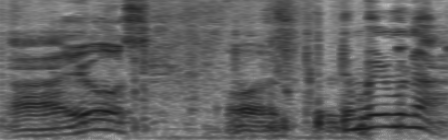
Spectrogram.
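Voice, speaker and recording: Tipsy, animated Filipino drinking buddy. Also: male voice, on the high side, slow, heavily acted. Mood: tipsy, jovial. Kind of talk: Filipino radio drama acting. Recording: clear background noise.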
